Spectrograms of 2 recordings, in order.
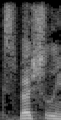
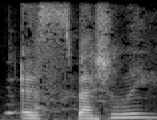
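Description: First: It begins with an 'eks' sound. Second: It begins with an 'es' sound. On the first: The speaker calls it wrong. "With an X?" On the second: The speaker calls it right. "is that better?"

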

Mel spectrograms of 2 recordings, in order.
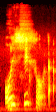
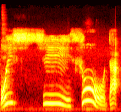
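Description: First: The vowel before 'sou' is cut short. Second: The vowel before 'sou' is held long. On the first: The speaker calls it right. "To cut down the e" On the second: The speaker calls it wrong. "they said"

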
